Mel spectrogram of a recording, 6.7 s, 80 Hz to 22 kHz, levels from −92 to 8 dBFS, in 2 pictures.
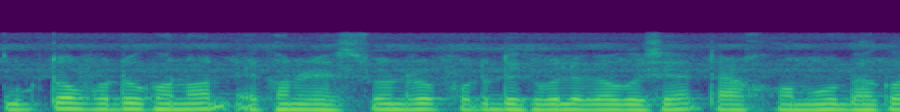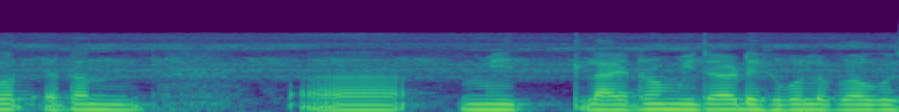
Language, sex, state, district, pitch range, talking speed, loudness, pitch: Assamese, male, Assam, Sonitpur, 145-155 Hz, 185 wpm, -17 LUFS, 150 Hz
